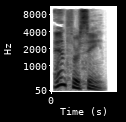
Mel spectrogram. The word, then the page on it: anthracene: British English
